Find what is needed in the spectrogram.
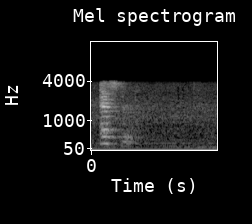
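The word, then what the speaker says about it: Ishtar: seeis became known as istar which is pronounced Esther and her Moon egg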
